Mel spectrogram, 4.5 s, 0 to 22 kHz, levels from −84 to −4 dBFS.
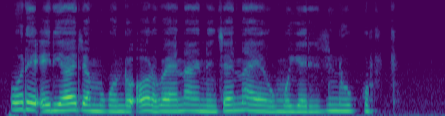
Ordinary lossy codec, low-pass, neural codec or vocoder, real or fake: none; none; vocoder, 44.1 kHz, 128 mel bands, Pupu-Vocoder; fake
